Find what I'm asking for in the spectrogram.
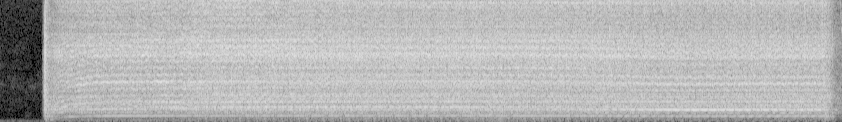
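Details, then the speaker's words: Toyota Avanza after engine overhaul, cranking with spark plugs removed and no compression to build oil pressure before first start: fast even starter cranking, about four pulses a second, no firing. "jadi kalau kita staf kosongan kayak gini tadi tanpa bus itu panenteng tanpa kompresi meskipun kita sepanjang n aja ya guys"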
